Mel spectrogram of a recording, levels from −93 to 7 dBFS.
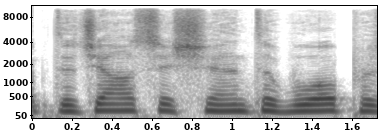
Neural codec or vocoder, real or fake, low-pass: codec, 16 kHz in and 24 kHz out, 0.4 kbps, LongCat-Audio-Codec, two codebook decoder; fake; 9.9 kHz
